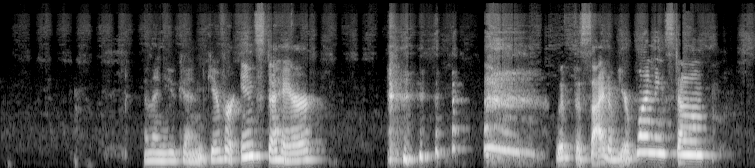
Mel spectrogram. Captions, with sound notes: And then, you can give her Insta hair (laughing) with the side of your blending stump.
